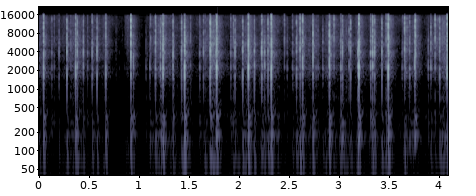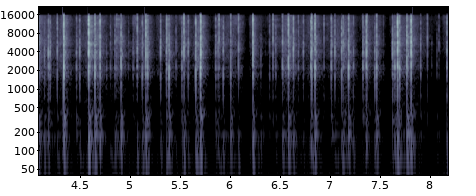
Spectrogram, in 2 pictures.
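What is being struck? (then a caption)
Plastic lid on a paperboard canister. Fingertips and long nails of both hands rapidly tap and scratch around the rim and surface of the green plastic lid on top of a paperboard barley canister. The clip is a dense, continuous patter of short, dry taps with a low, hollow thump and bright clicking and scraping edges. Each hit dies away almost at once.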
